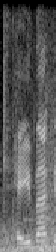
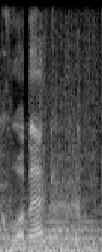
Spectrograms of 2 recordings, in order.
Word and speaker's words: Quebec: Telling everybody was Kbeck and not Quebec. I have only ever heard it Quebec. That is the only way I've ever heard it pronounced.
